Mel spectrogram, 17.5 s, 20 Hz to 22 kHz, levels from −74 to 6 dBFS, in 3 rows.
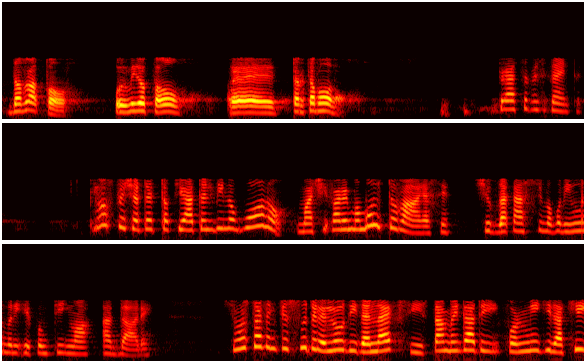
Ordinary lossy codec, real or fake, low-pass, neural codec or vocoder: AAC, 32 kbps; fake; 3.6 kHz; codec, 16 kHz, 0.5 kbps, FunCodec, trained on LibriTTS, 25 frames a second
